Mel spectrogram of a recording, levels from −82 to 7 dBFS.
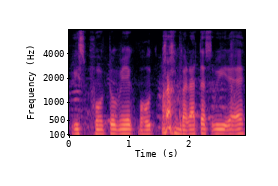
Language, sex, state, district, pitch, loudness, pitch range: Hindi, male, Bihar, West Champaran, 125 Hz, -19 LUFS, 120-130 Hz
